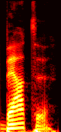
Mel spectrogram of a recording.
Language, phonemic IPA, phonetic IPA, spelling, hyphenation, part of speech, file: German, /ˈbɛːrtə/, [ˈbɛ(ː)ɐ̯.tə], Bärte, Bär‧te, noun, De-Bärte.ogg
- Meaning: nominative/accusative/genitive plural of Bart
